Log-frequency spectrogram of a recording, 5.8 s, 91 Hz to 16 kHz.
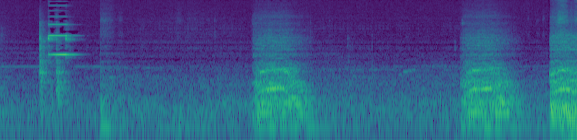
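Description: Redmond RBM-M1902 bread machine: a short electronic beep as the start button is pressed, then its kneading motor turns the paddle in two brief runs a couple of seconds apart as the kneading cycle begins. Near the end a louder steady sound starts.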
